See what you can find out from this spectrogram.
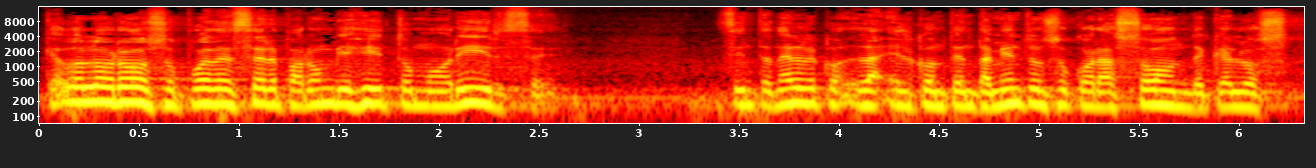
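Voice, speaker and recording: A man with a Dominican Spanish accent preaching a sermon as pastor, impassioned, mimicking the people he quotes in higher, louder voices. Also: level tone, normal speed, a little hiss or hum. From Dominican Republic. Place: church. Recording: reverberant church hall, faint ambience.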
